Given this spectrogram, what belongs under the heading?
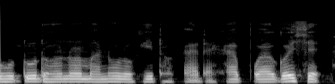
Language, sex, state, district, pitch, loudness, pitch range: Assamese, male, Assam, Sonitpur, 125 Hz, -18 LUFS, 120-130 Hz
